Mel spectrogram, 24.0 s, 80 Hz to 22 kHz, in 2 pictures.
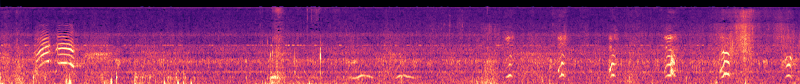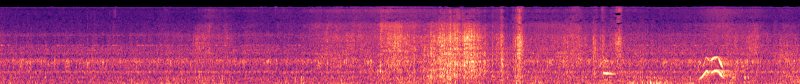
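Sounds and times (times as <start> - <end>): snowboard sliding over snow: 16.2 - 24.0.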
